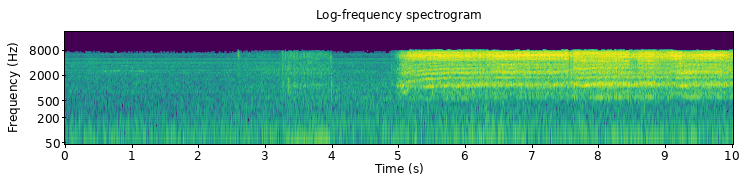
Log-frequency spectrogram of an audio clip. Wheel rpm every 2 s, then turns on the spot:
0, 10, 50, 160, 160.
2-4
